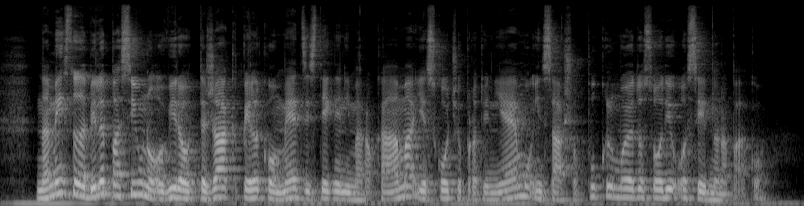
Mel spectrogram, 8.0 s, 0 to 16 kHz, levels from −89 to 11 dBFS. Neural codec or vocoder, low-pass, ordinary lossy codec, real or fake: none; 14.4 kHz; none; real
